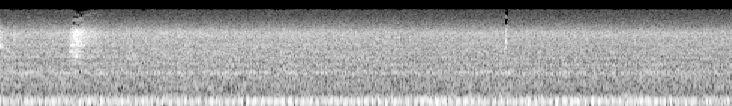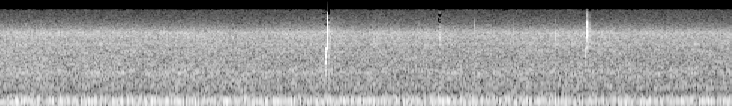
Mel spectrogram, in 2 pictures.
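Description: Steady low rumbling background noise, with a few short faint clicks; the sharpest click comes about seven seconds in.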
